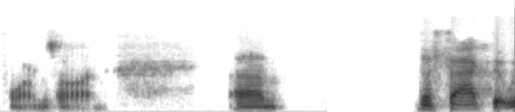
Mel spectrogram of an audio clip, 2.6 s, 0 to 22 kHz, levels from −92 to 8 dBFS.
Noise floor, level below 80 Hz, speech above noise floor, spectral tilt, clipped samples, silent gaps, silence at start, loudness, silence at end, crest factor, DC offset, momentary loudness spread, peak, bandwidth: -46 dBFS; -66 dBFS; 27 dB; -7 dB/octave; under 0.1%; 1.64-2.07 s; 0.05 s; -22 LUFS; 0 s; 18 dB; under 0.1%; 21 LU; -4 dBFS; 7.2 kHz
